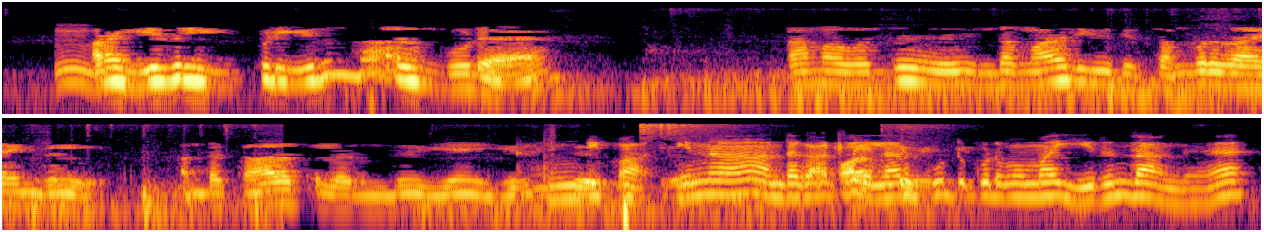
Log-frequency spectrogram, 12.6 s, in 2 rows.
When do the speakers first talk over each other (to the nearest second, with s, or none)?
9 s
